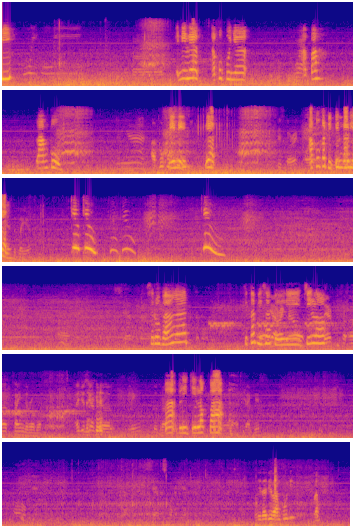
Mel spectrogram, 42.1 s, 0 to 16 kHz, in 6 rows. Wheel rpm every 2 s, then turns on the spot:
0, 10, 0, 10, 10, 20, 10, 0, 0, 0, 0, 0, 0, 0, 10, 0, 0, 0, 20, 10, 10.
36-38 40-42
